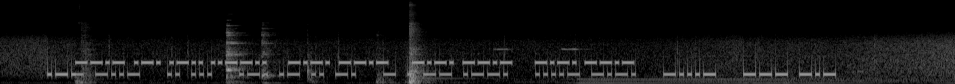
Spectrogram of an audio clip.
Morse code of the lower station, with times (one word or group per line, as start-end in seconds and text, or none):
0.5-1.4 WX
1.7-2.1 IS
2.4-3.6 RAIN
3.8-5.1 TEMP
5.4-6.4 4C
6.6-7.2 <BT>
7.4-8.4 OK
